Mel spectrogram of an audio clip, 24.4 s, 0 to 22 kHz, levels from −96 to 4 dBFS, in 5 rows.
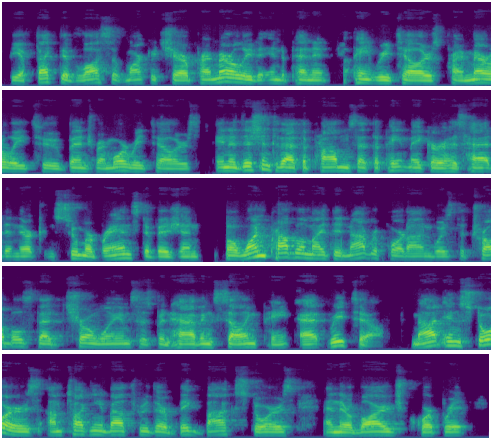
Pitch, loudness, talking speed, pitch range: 115 Hz, -21 LUFS, 170 wpm, 105-125 Hz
